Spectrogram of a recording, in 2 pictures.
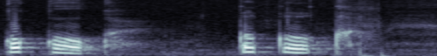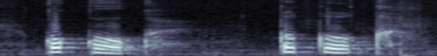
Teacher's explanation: You'll notice that the first three were familiar sounds, but the Q is something that you're going to have to work on. The Q is made similar to the K, but the root of the tongue is brought up by the uvula. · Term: uvular stop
